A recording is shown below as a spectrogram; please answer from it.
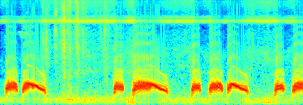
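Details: Lure call of a spotted dove (tekukur) for attracting fellow doves: clear low cooing in phrases, one or two clipped notes then a drawn, downward-curving coo, repeated steadily over a quiet background.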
